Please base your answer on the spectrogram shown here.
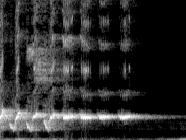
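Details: Brief white-rumped shama phrase from 'gacor' song with 'tembakan' bursts, aimed at stirring other shamas to sing: a few quick falling notes merge into a sustained clear whistle that fades out.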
